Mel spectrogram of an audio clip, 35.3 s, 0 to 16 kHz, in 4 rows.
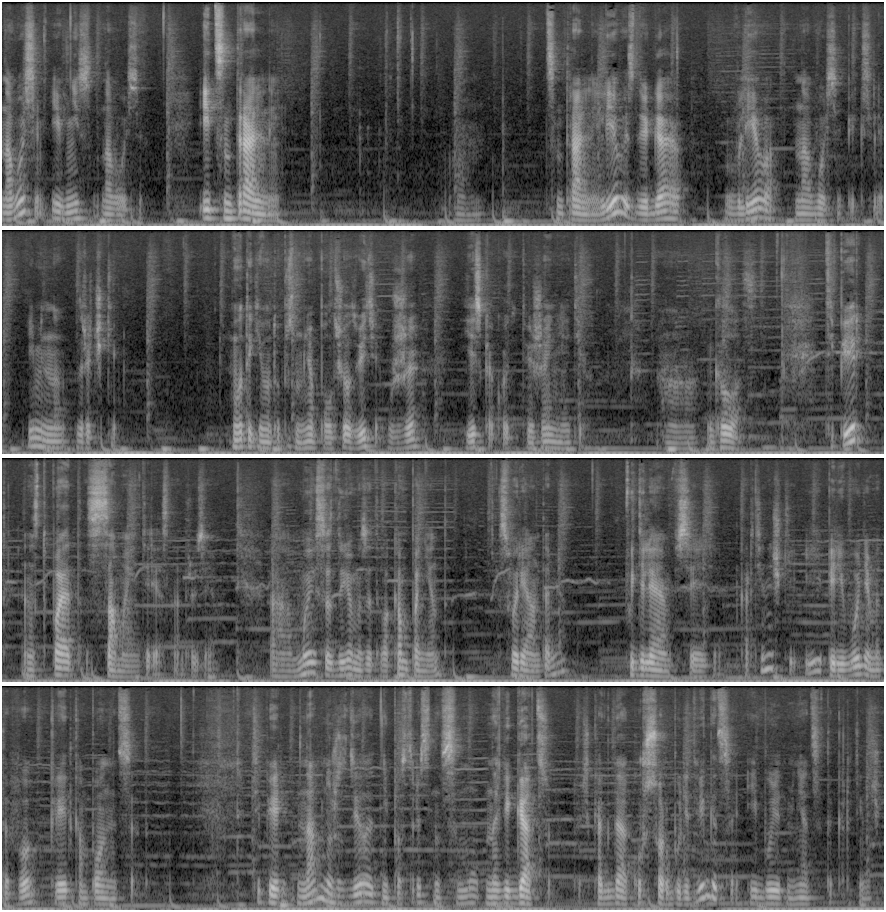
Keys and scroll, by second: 0.4 shift+Down, 5.0 shift+Left.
